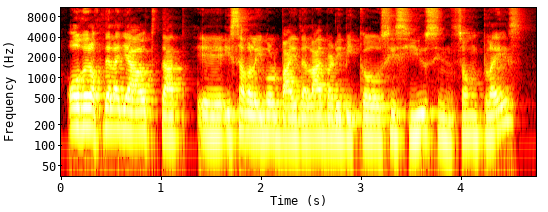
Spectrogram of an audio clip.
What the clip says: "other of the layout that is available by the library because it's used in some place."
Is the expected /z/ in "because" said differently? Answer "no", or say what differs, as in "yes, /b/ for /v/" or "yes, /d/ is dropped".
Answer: yes, /s/ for /z/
